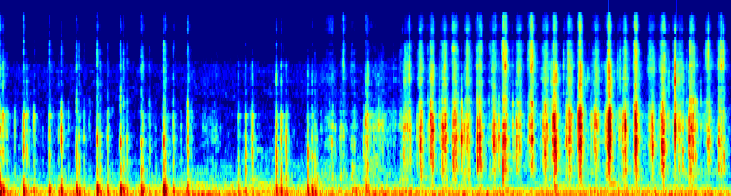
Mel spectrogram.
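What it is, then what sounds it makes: Rubber mini basketball. A small orange textured rubber mini basketball is held in both hands while fingers rub and scratch its pebbled surface. A quick, uneven string of short dry scratches plays over a soft low rumble, turning brighter and louder in the second half.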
